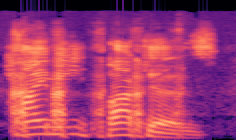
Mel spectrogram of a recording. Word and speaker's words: Jaime Jaquez: Jaime Jaquez, I know we butchered that name a couple years on the air. That's right. Jaime Jaquez.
